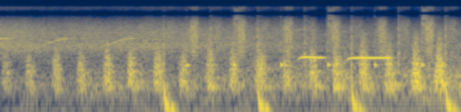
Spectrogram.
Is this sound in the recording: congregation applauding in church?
no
